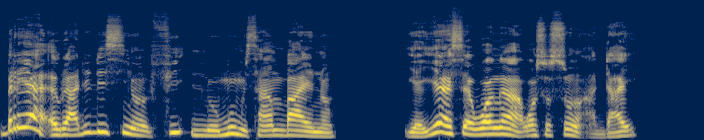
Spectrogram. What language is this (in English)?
Akan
